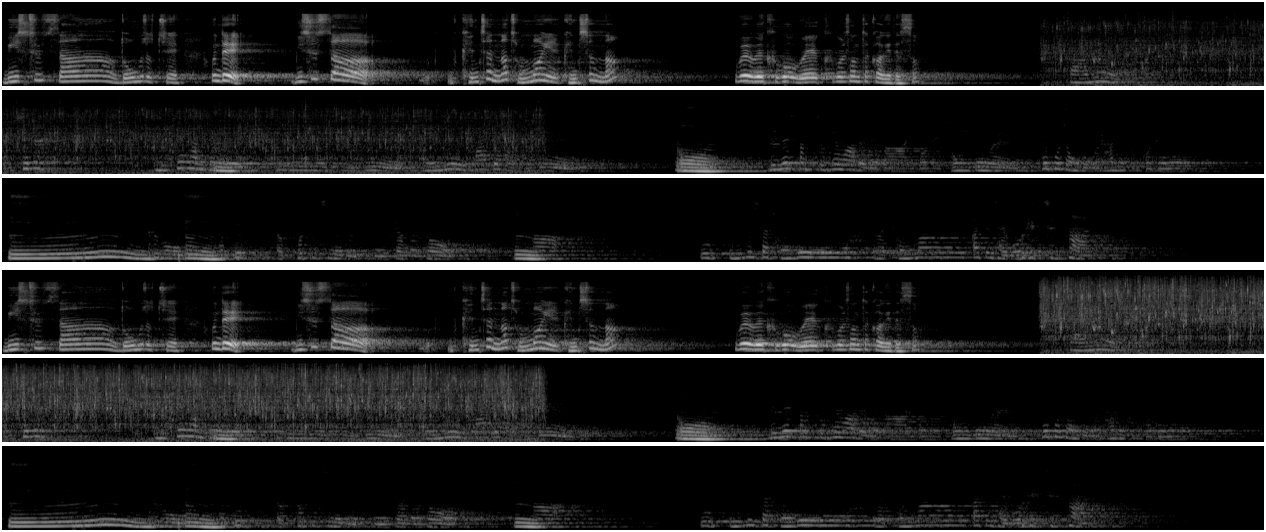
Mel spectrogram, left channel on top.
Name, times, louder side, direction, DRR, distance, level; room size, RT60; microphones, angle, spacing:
voice 1, 0.0-2.4 2.9-3.7 4.2-6.2 7.3-9.2 14.7-15.0 19.4-19.8 25.3-26.8 27.1-27.5 30.4-30.7, left 1 dB, 15° left, 13 dB, 0.5 m, -29 dB
voice 2, 7.4-7.9 10.7-11.3 12.6-13.2 14.1-18.4 19.3-19.9 20.3-24.5 26.7-27.7 28.0-29.8 30.5-30.8 32.2-36.2, equal, 40° left, 3 dB, 2.3 m, -47 dB
sound 1, 10.4-18.1, right 11 dB, 85° right, 0.6 m, -40 dB
29.5 x 17.5 x 6.0 m, 2.6 s
head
